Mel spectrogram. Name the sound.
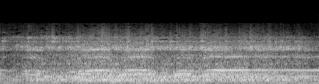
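train on the rails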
